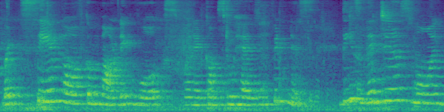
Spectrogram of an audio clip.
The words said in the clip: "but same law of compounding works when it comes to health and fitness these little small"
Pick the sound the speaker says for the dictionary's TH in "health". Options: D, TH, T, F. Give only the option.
T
